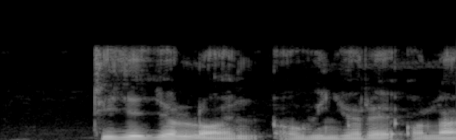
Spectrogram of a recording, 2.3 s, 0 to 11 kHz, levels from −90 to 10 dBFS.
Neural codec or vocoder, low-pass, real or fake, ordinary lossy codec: none; 7.2 kHz; real; none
